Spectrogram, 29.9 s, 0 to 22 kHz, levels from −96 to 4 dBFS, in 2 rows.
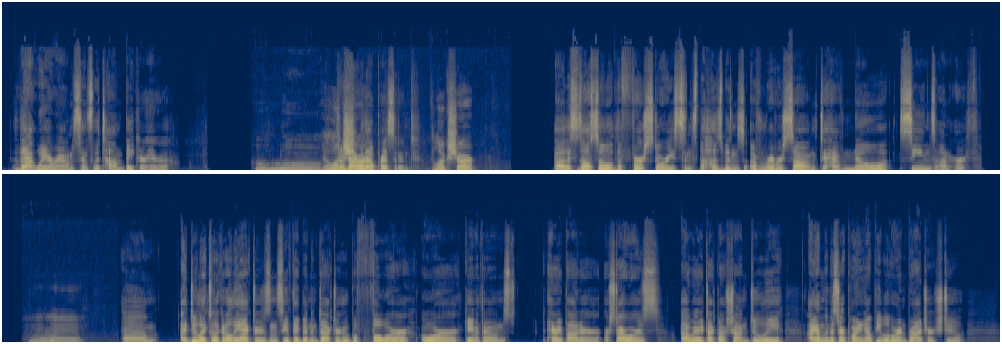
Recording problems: none

